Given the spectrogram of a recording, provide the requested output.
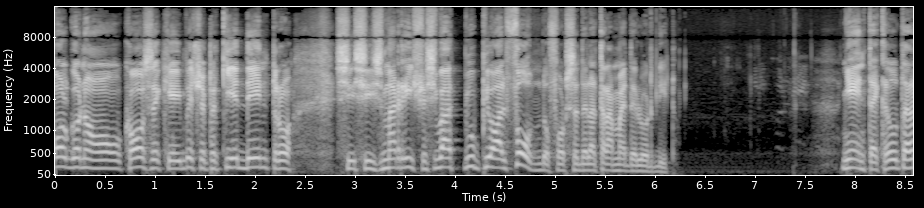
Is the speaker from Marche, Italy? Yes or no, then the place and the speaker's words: no; Turin, Piedmont, Italy; ieri mi ha molto colpito da torinese, perché io sono torinese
